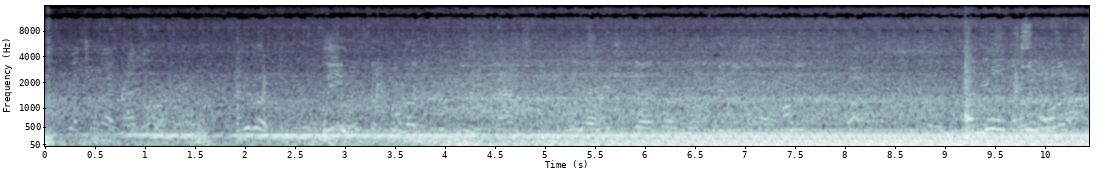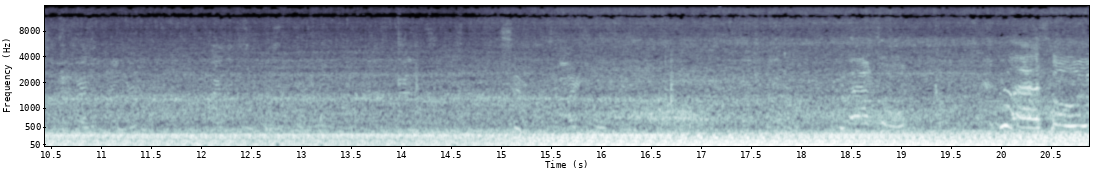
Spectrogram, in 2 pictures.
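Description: Supercharged V8 of a Ford F-150 running at idle with a deep, steady rumble that builds over the first few seconds and grows louder near the end.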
